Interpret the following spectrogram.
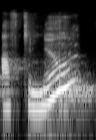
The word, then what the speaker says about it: afternoon: coffee this afternoon see remember the word afternoon the stress is on the second syllable so we are going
